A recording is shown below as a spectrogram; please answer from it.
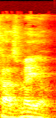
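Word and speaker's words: κοσμέω: When you go into that word trim, there's certain scriptures where that word in the Greek is pronounced kosmeo. Yes. You know, where you get like cosmetics from and everything.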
